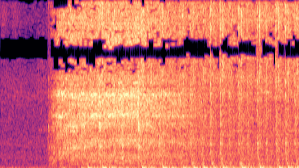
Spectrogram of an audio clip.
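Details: Motorcycle with a loud noise from the top of the engine, first thought internal. Once it fires, a loose tapping rides on the idle at about two or three a second and stops when the part is pressed; a cracked bracket rattling.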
